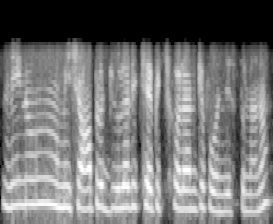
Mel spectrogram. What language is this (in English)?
Telugu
